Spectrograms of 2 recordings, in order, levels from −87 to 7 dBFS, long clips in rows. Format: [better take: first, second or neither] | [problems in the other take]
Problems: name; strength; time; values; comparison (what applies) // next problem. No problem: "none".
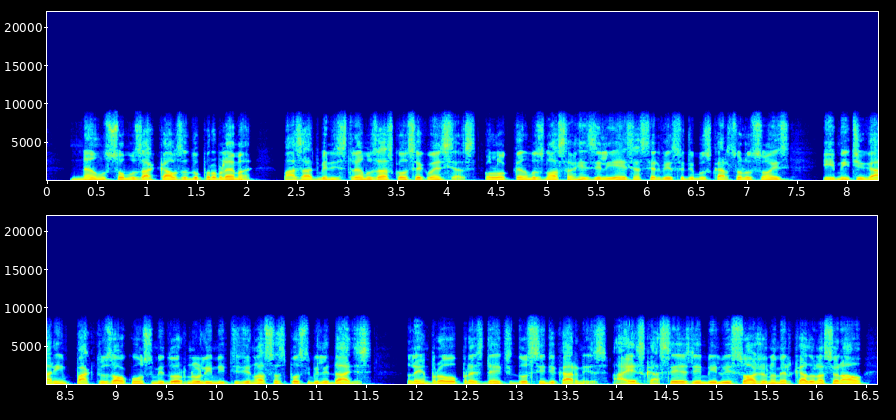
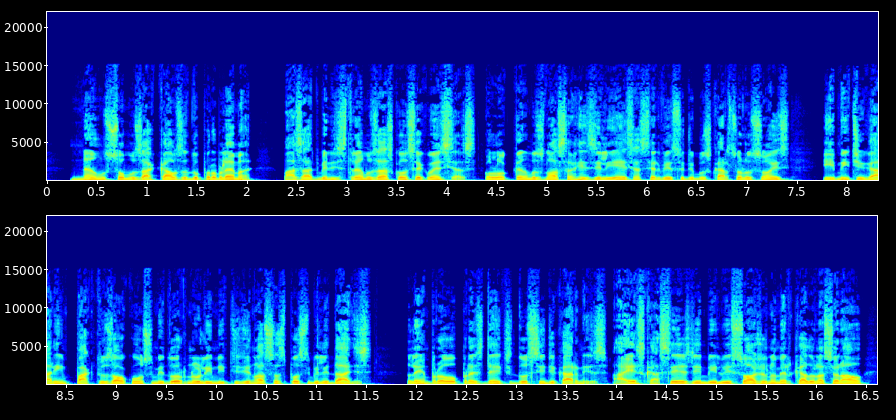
second | garbled, watery; slightly; nothing above 8 kHz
